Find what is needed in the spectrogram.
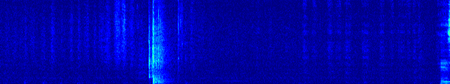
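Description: Pen writing on paper, faint scratchy strokes, with one brief louder noise about two seconds in.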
